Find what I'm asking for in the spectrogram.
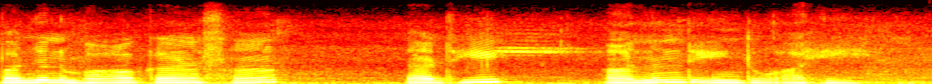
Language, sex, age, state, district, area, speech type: Sindhi, female, 60+, Gujarat, Kutch, urban, spontaneous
